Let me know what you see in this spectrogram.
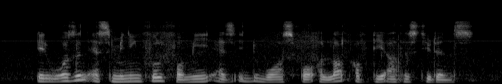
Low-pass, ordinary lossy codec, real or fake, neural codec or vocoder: none; none; real; none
